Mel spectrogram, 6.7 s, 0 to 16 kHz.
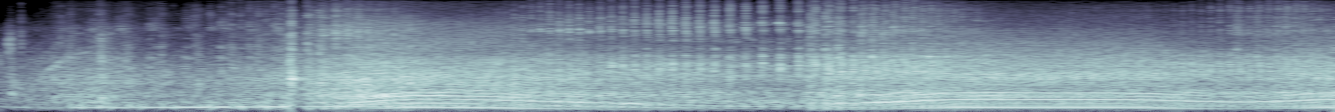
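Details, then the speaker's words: About one-year-old 2023 Craftsman M110 140cc mower that died while cutting and won't stay running. Seafoam is in the fuel and two-stroke mix is squirted into the carb before the pull. It catches on the primer shot, then revs up and down unevenly: fuel starvation, suspected clogged carburetor jet. "so by it running and dying means that the system is priming but not enough fuel is getting into it so something must have clogged up the carber"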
